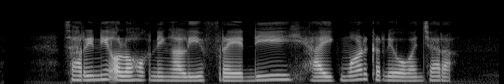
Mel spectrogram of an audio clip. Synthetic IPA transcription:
saɦaɾiniʔɔ̰lɔɦɔk̚niŋalifɾɛdihaik̚mɔrkɨrdiwawaɲt͡ʃaɾa

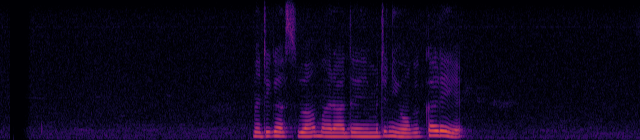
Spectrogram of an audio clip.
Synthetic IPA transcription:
meʈikasuʋaːmaɾaːd̪əiməʈənijoːɡəkəɭejə

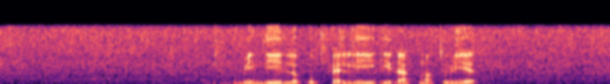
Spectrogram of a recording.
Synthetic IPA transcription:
bind̪iːlokupːɛlːiːʔiɾakmɐt̪uʋijə

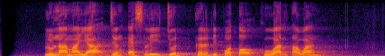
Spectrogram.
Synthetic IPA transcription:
lunamajad͡ʒɨŋɛslid͡ʒud̚kɨrdipɔt̪ɔkuwart̪awan

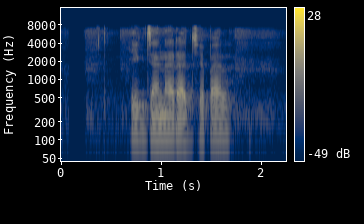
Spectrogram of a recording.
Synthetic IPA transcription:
ek̚d͡zʌnaɾad͡zjʌpal

